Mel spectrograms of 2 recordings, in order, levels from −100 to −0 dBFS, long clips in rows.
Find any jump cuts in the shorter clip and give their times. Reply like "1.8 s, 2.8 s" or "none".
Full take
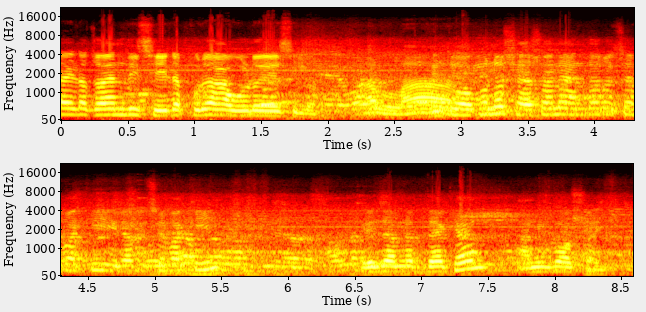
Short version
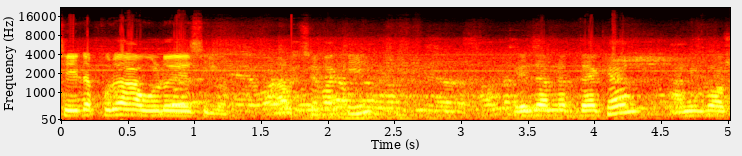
1.7 s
